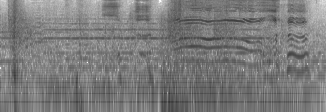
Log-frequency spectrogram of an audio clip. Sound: screams

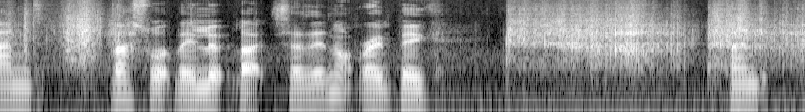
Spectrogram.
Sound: beans rattling

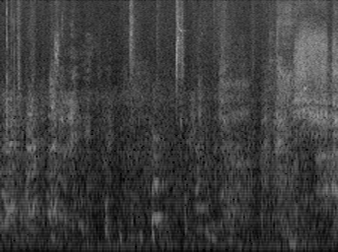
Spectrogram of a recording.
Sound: soft shushes

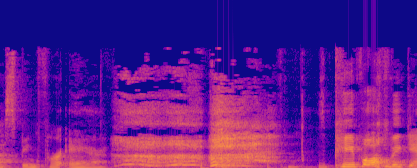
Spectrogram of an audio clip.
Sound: gasping sound

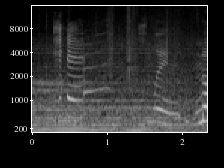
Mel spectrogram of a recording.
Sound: baby crying

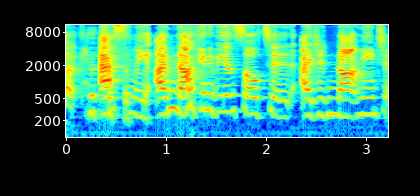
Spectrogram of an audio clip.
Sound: laughing

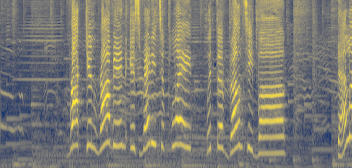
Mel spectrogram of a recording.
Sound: kids outdoor ambiance

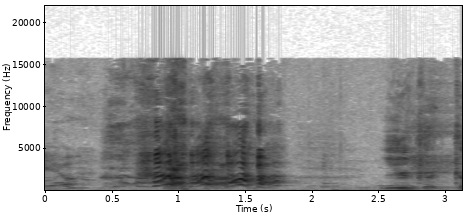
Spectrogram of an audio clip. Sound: both laughing

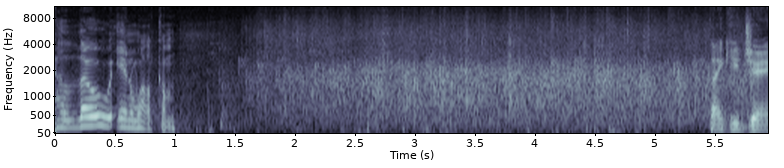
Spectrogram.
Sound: applause

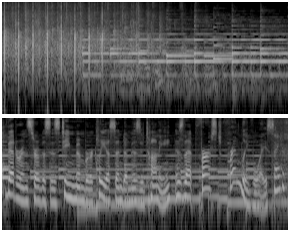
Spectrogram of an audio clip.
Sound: applause

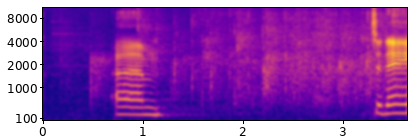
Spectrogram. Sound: applause

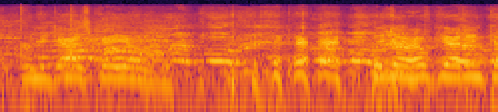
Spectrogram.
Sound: laughs

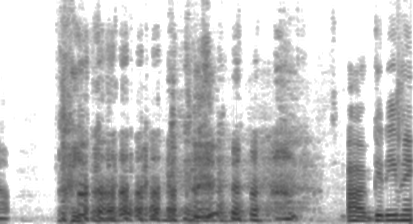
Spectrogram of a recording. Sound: laughs

